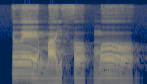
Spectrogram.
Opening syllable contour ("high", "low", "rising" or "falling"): falling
